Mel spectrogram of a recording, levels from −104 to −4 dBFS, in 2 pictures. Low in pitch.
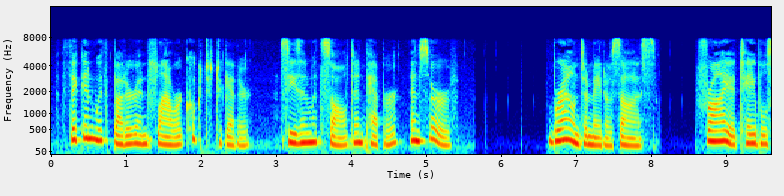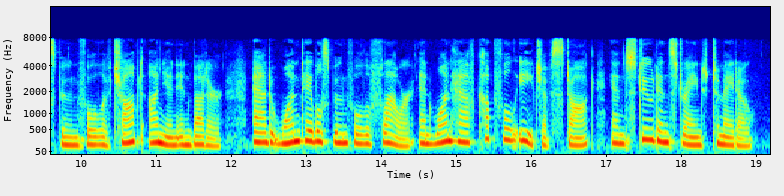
No: medium, 185 Hz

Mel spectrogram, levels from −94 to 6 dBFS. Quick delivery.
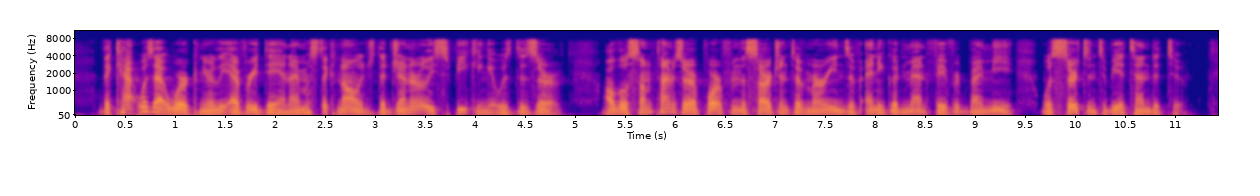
Yes: fast, 210 wpm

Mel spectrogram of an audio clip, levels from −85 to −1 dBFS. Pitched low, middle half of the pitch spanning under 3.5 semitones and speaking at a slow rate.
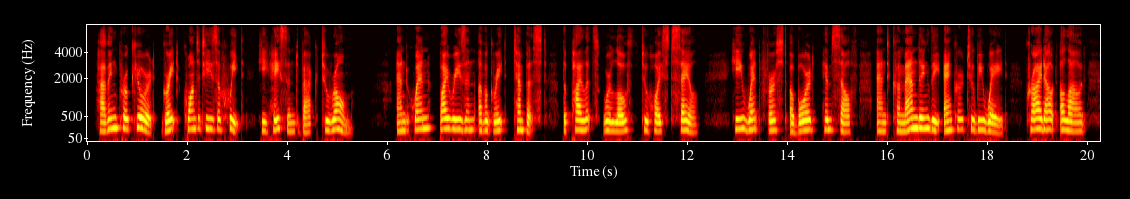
No: high, 205 Hz; average, 3.0 semitones; slow, 120 wpm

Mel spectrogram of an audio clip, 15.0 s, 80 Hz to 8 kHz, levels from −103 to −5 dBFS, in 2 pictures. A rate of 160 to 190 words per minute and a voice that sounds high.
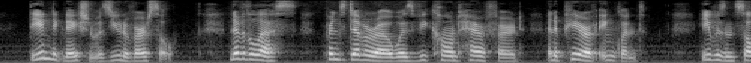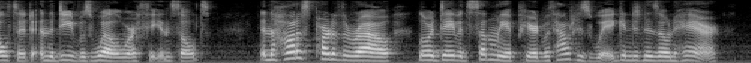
Yes: average, 180 wpm; high, 200 Hz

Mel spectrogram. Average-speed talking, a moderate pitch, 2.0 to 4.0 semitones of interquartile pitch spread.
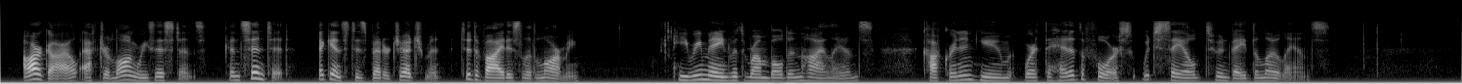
Yes: average, 150 wpm; medium, 165 Hz; average, 3.6 semitones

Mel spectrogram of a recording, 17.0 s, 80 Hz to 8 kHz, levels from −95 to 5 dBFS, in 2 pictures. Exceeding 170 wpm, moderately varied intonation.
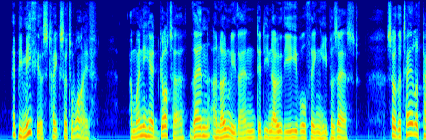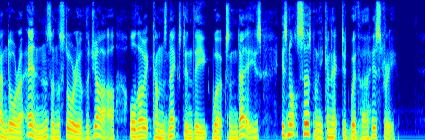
Yes: average, 185 wpm; average, 4.8 semitones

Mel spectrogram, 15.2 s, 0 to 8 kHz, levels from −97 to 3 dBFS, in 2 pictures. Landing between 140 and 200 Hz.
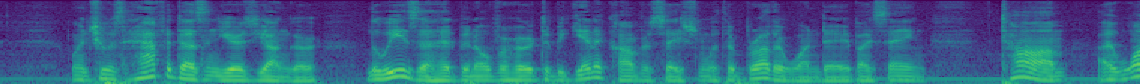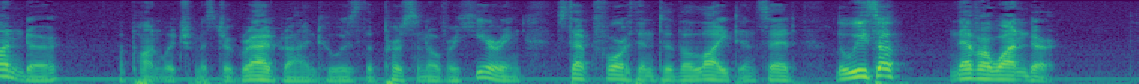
No: low, 100 Hz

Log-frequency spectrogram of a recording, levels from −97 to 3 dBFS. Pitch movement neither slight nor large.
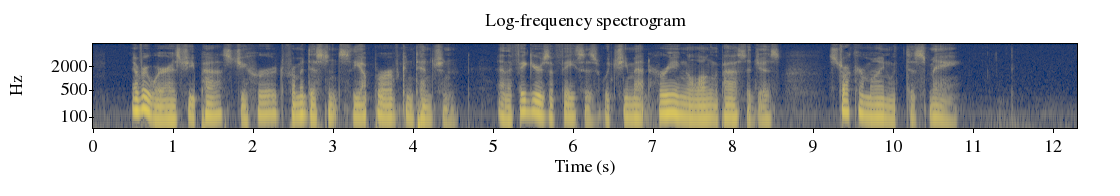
Yes: average, 3.2 semitones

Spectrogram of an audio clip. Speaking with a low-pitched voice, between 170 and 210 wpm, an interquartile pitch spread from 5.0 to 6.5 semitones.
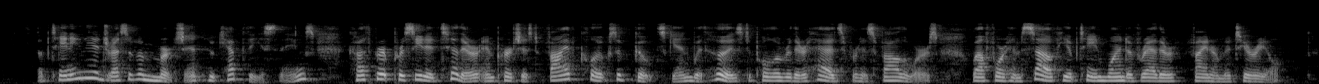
No: medium, 175 Hz; average, 180 wpm; average, 5.3 semitones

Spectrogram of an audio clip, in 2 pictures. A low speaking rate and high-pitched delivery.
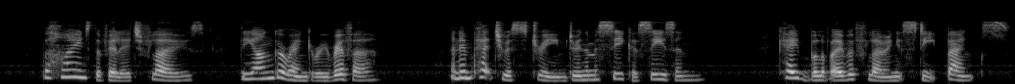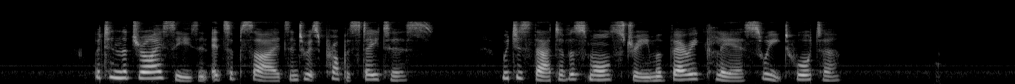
Yes: slow, 125 wpm; high, 220 Hz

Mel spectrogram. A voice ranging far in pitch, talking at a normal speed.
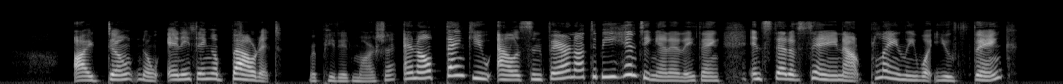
Yes: wide, 6.6 semitones; average, 160 wpm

